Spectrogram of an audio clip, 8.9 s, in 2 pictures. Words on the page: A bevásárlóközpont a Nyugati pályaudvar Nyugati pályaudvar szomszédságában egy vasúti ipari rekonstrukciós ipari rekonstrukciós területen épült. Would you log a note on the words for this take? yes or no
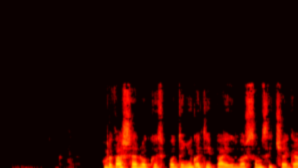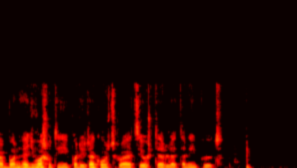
yes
